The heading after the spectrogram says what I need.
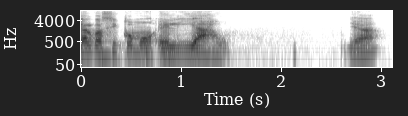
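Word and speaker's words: אליהו: significa e bueno el nombre en hebreo se pronuncia algo así como el yahu ya el yahu Y ese yahu es el nombre de Dios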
